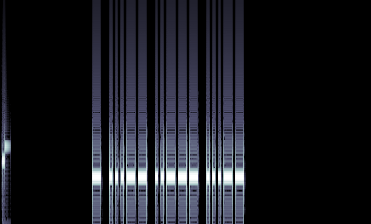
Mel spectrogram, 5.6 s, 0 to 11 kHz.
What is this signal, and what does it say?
Morse code, heard as a keyed tone, about 28 wpm, 700 Hz. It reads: T323
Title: Numbers - Contest Style - 4-Digit 28wpm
